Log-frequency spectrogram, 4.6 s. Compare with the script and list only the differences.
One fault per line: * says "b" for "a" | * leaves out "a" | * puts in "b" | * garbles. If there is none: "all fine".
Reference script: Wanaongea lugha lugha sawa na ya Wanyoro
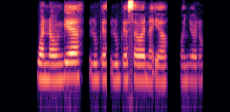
all fine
